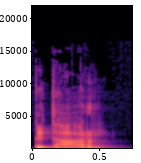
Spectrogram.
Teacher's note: in the Sanskrit word for father, the stress was on the second syllable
